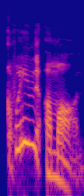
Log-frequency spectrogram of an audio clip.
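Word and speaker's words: kouign-amann: my goog lady uh uh they say it's pronounced Queen Amon Queen Amon nobody eats it anyway so no no one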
